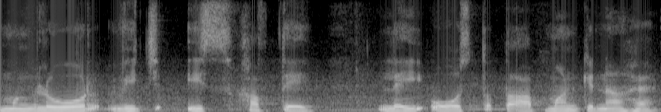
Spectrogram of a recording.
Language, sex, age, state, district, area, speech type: Punjabi, male, 30-45, Punjab, Gurdaspur, rural, read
